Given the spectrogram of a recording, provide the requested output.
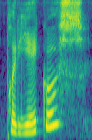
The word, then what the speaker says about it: potjiekos: This is a South African dish. It is from, the name is Afrikaans, and it is pronounced potjekos.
